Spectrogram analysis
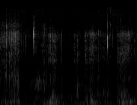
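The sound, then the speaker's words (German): Crunchy chewing, with a steady rhythm of crisp, brittle bites and muffled jaw thumps repeating about twice a second. The sound is quiet and there is no talking. “Es knirscht mehr beim Essen.”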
